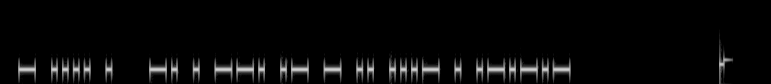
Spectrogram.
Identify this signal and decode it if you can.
Morse code, heard as a keyed tone, about 22 wpm, 700 Hz. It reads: THE NEGATIVE.
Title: Sentences from Top 1000 Words - Review Part 6 - 22wpm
